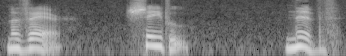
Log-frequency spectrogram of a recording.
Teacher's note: In a slender context, it sounds like V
